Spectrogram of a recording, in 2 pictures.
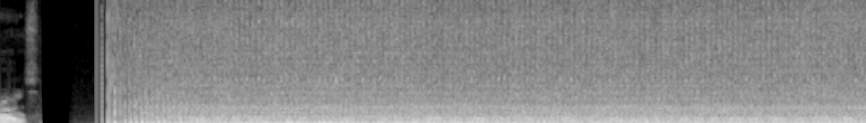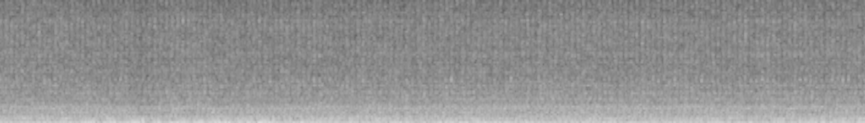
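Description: A pressure washer engine runs with a loud, steady drone.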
